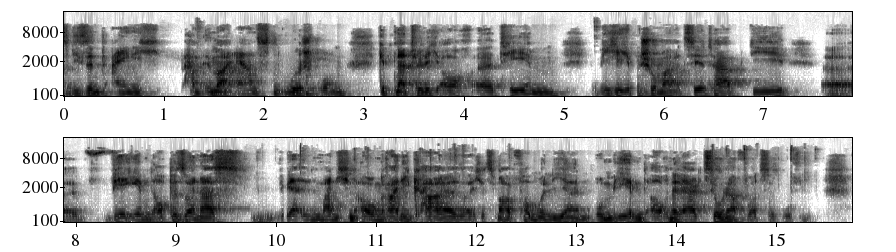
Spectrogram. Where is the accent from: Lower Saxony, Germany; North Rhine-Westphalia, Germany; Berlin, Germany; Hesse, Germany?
Berlin, Germany; Ich komme aus Berlin. Da ging halt viel los in den 90ern.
